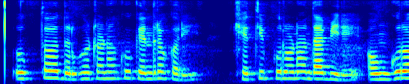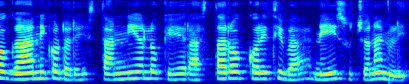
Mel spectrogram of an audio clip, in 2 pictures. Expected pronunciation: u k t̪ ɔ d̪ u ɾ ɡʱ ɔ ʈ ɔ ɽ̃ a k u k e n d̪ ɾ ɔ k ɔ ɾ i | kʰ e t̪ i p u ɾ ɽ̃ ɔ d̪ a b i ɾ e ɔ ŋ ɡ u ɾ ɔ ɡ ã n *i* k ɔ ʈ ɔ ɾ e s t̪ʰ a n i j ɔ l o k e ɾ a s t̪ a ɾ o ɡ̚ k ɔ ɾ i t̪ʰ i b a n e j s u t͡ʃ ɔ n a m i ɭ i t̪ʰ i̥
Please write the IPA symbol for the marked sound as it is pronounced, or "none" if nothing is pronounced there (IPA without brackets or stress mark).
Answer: i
